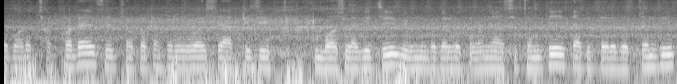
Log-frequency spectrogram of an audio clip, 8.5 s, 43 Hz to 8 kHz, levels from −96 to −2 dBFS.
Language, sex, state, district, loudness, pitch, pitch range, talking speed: Odia, male, Odisha, Khordha, -17 LUFS, 115 Hz, 110-120 Hz, 135 wpm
